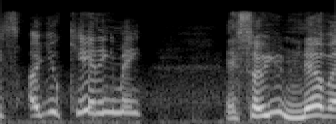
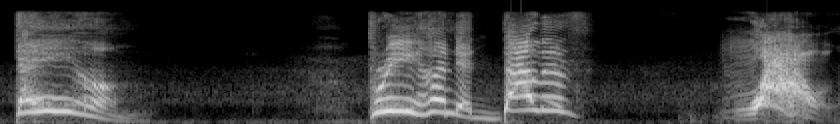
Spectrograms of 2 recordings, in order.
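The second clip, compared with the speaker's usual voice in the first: amazed; 9 semitones higher, 5 dB louder, much slower than usual. Retold or imitated. Reliving the amazement.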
